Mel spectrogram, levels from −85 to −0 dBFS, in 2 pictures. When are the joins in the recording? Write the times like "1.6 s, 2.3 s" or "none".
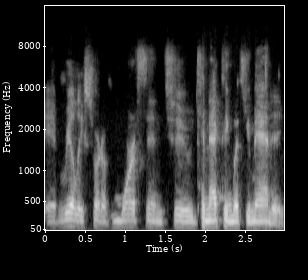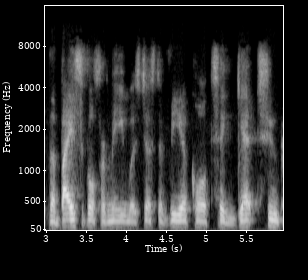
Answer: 1.9 s, 3.0 s, 5.1 s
